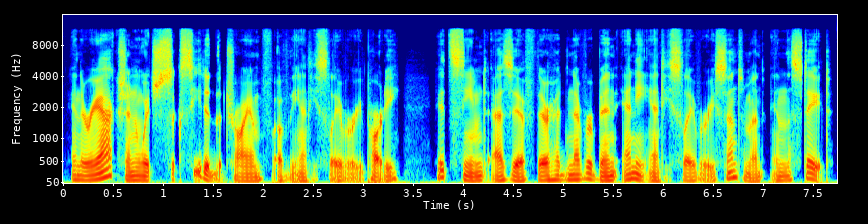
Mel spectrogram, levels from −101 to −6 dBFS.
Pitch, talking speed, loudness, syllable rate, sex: 95 Hz, 195 wpm, -23 LUFS, 6.1 syllables/s, male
